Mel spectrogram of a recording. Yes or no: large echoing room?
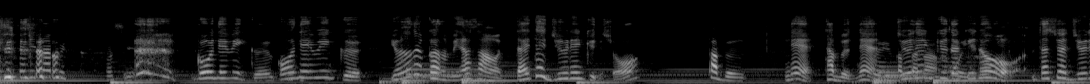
no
